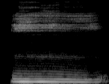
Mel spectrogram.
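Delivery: long, low buzzing Z; sustained soft "zzz" demonstration; bee-like buzz. Shown as a demonstration. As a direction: buzz like a honeybee, drawn out. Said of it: "తేనెటీగ buzzing".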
